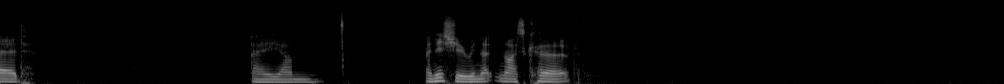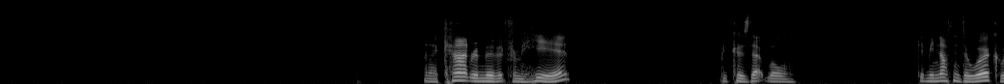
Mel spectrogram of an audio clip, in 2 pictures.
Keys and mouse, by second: 3.4-5.0 middle drag, 5.3 shift+middle click, 5.7-9.0 middle drag, 11.2-13.5 middle drag, 14.0 middle click, 15.5 click, 15.9-17.2 middle drag, 17.6-20.0 middle drag.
